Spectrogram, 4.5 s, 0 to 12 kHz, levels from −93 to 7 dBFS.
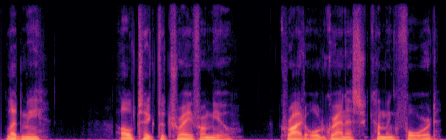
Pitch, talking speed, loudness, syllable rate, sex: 90 Hz, 160 wpm, -20 LUFS, 4.9 syllables/s, male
